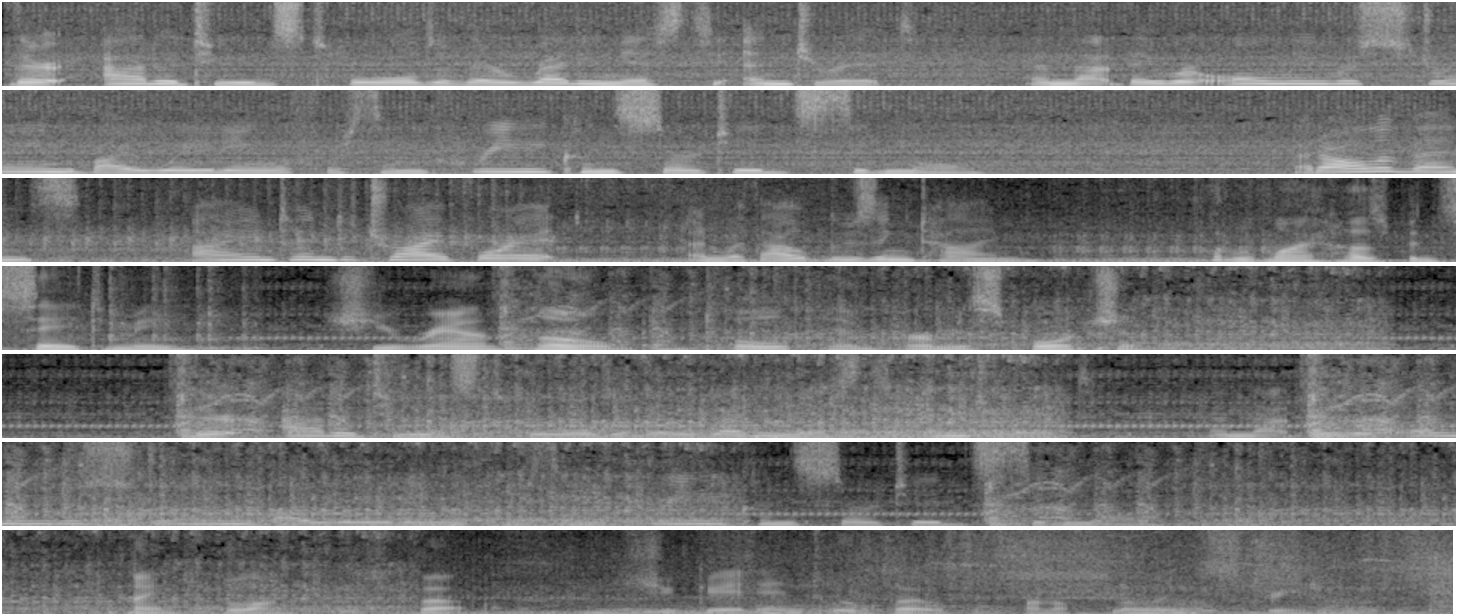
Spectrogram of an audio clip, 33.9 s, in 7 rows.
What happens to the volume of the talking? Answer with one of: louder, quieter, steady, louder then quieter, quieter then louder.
quieter.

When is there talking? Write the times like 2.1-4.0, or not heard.
0.0-8.2, 9.2-18.4, 20.0-28.1, 29.5-33.6.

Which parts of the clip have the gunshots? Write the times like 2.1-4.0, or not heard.
not heard.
